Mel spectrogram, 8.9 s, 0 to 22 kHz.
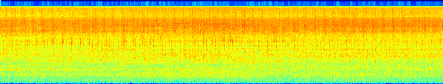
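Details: Ford Windsor 5.0 V8 at idle: irregular light tapping, roughly three per second, over a busy idle; knocking at idle, cause unclear.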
